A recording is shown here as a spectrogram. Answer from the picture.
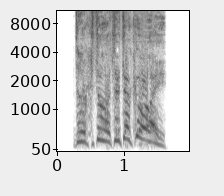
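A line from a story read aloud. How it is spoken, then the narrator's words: Terrified shout. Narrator (Russian): С ужасом в голосе выкрикнул Тарак, не понимая, что происходит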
